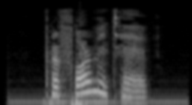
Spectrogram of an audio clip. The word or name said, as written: performative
